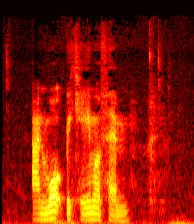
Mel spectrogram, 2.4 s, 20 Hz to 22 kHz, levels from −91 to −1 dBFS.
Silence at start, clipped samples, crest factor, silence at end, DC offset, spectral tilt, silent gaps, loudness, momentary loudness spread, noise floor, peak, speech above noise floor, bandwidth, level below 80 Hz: 0.4 s; under 0.1%; 20 dB; 0.05 s; under 0.1%; -5.5 dB/octave; none; -19 LUFS; 22 LU; -40 dBFS; -2 dBFS; 21 dB; 16 kHz; -44 dBFS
